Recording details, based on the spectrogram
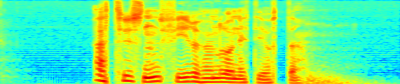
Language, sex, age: Norwegian, male, 20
